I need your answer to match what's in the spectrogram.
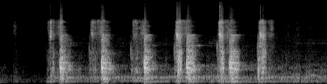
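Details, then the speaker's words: Honda CD 70 2025-model motorcycle, front end pumped: sharp clunks about twice a second from the front fork shocks. The noise comes from the front shock absorbers, which need repair, reassembly and tightening. "तो इस तरीके से आवाज आए तो समझ लें इसके फ्रंट शॉक है ना उनको ही रिपेयर करना है।"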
